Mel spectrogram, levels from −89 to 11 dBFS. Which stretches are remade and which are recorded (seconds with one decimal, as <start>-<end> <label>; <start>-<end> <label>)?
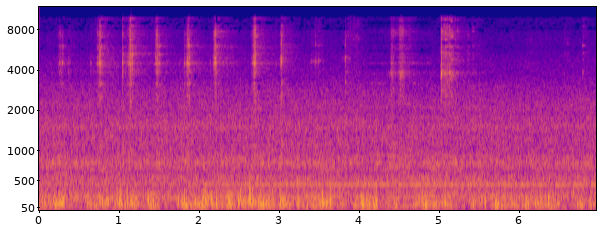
0.0-4.1 recorded; 4.1-4.9 remade; 4.9-7.0 recorded

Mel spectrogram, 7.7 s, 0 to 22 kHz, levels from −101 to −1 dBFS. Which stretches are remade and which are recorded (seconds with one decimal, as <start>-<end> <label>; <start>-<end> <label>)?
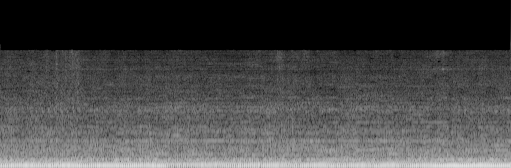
0.0-0.4 remade; 0.4-1.2 recorded; 1.2-7.7 remade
